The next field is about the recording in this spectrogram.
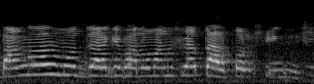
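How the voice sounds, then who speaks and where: A woman's voice: very high voice, steady tone, a little fast, bright, forceful tone, dull audio. A woman chiming in agreeably from off-mic.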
